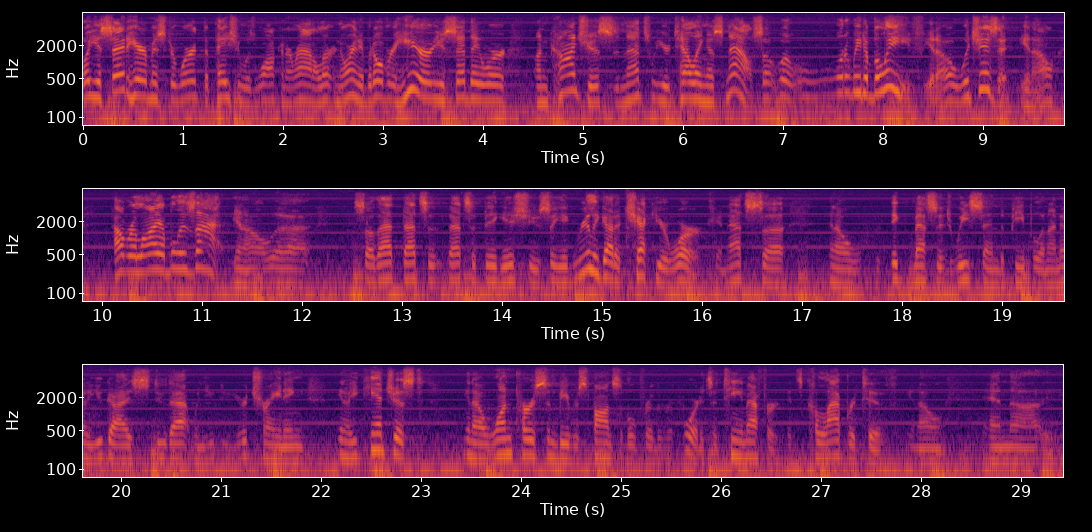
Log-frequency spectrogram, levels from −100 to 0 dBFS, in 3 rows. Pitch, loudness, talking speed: 125 Hz, -37 LUFS, 230 wpm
